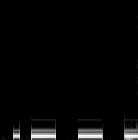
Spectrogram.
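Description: Telephone busy signal after a dropped call on a phone-in line: four steady, mid-pitched beeps in an even on-off pattern, one short beep followed by three longer ones separated by silence.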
